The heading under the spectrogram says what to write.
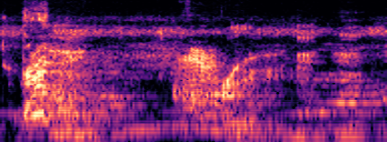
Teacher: मीम कहाँ से अदा होता है, दोनों होठ मिलकर मीम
